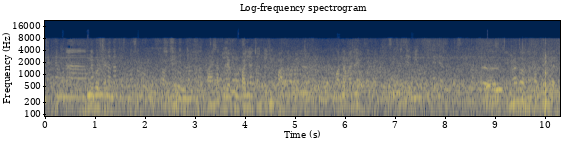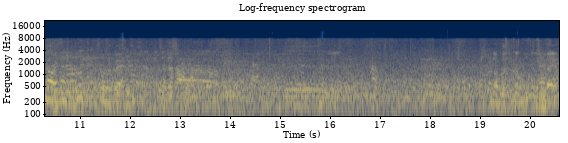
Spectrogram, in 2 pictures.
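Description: Several men and a woman talk over one another nearby.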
